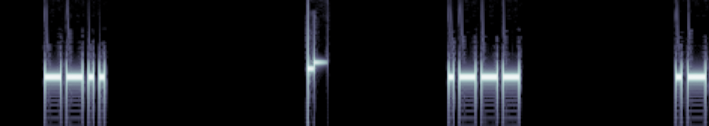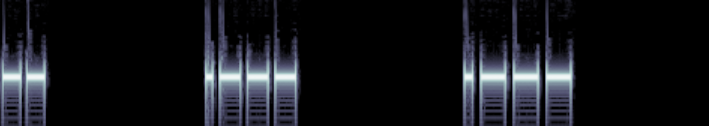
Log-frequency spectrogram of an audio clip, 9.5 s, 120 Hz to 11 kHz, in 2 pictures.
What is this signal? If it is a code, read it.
Morse code, heard as a keyed tone, about 30 wpm, spaced as for 7 wpm, 700 Hz. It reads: Z JJJJ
